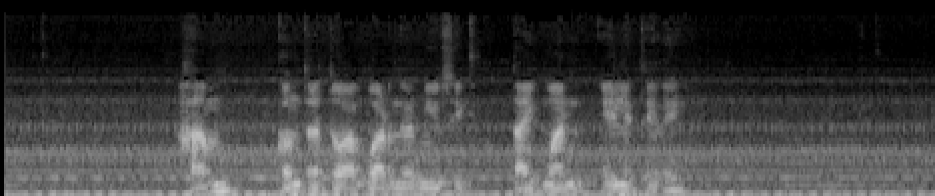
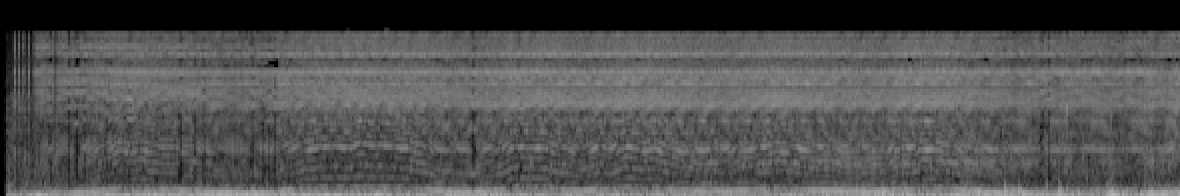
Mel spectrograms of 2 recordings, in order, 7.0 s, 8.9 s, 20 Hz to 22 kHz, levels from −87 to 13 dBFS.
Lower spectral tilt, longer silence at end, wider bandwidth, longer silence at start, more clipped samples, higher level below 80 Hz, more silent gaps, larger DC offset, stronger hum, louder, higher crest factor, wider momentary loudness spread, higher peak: first, -8.5 dB/octave vs -1.5 dB/octave; about the same, 0 s vs 0 s; first, 14.5 kHz vs 11.5 kHz; about the same, 0.05 s vs 0.05 s; neither; about the same, -32 dBFS vs -28 dBFS; neither; neither; neither; first, -18 LUFS vs -22 LUFS; about the same, 18 dB vs 16 dB; first, 17 LU vs 3 LU; first, 0 dBFS vs -8 dBFS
